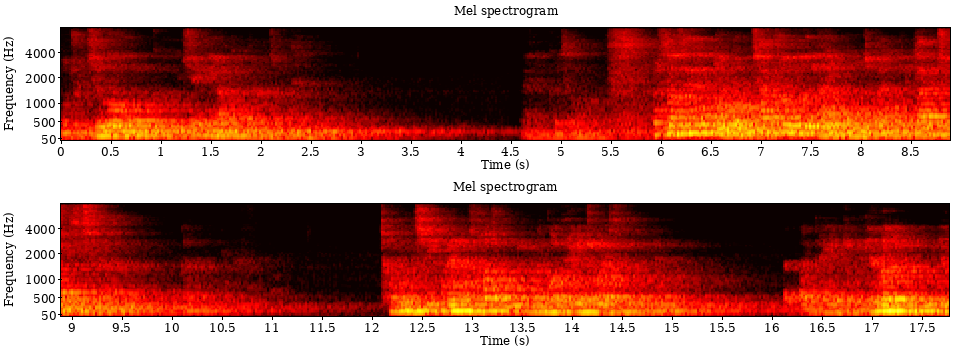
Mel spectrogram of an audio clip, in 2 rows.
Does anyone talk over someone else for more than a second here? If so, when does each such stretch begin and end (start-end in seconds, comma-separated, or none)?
7.6-8.9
